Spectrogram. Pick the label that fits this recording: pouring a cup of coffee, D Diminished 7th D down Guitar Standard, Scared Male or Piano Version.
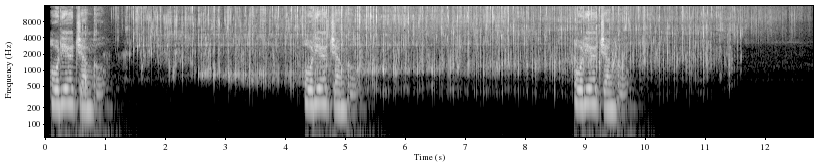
pouring a cup of coffee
